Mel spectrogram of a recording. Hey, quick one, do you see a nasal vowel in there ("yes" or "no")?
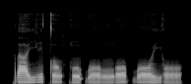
yes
